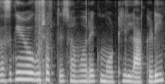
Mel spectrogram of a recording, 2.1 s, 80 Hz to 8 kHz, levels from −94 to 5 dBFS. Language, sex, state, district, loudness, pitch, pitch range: Marathi, female, Maharashtra, Solapur, -16 LUFS, 190 Hz, 185-225 Hz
